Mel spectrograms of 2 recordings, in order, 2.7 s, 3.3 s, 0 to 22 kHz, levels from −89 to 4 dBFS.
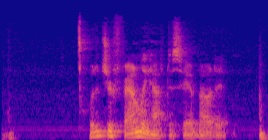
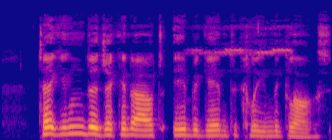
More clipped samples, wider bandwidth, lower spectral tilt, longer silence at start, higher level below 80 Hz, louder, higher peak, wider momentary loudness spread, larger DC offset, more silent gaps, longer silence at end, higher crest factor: neither; about the same, 14 kHz vs 14 kHz; about the same, -5 dB/octave vs -5.5 dB/octave; second, 0.05 s vs 0.4 s; first, -54 dBFS vs -64 dBFS; second, -28 LUFS vs -24 LUFS; second, -10 dBFS vs -6 dBFS; first, 15 LU vs 10 LU; neither; neither; about the same, 0 s vs 0 s; about the same, 20 dB vs 18 dB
